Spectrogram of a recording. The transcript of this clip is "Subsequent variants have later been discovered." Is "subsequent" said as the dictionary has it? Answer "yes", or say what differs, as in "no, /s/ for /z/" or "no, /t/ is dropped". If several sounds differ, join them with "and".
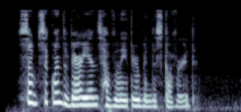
yes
